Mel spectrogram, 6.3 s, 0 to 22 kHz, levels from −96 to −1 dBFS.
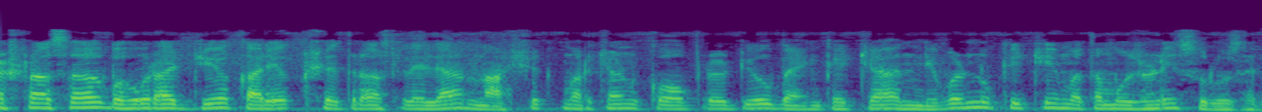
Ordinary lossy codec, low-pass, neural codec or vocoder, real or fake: none; 7.2 kHz; vocoder, 44.1 kHz, 128 mel bands, Pupu-Vocoder; fake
